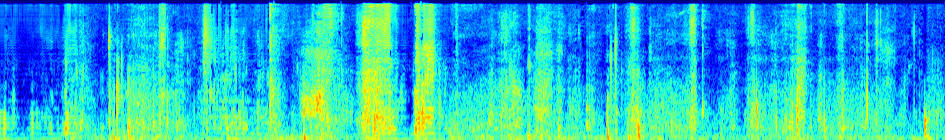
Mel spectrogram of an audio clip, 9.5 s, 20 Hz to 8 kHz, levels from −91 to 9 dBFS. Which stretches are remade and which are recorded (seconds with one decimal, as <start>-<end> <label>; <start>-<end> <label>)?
0.0-0.8 remade; 0.8-2.0 recorded; 2.0-2.7 remade; 2.7-3.8 recorded; 3.8-4.5 remade; 4.5-9.5 recorded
